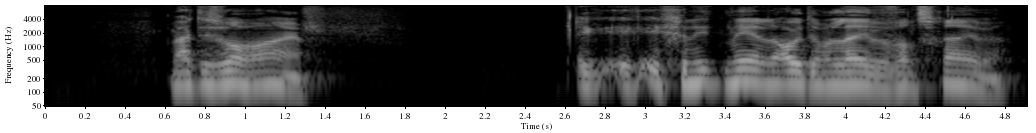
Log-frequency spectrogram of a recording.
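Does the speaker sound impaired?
Yes: Parkinson's disease; progressive incurable Parkinson's disease, diagnosed years ago, already ill before diagnosis, 50% dementia risk, heading toward invalidity; speaks with difficulty, half purely Parkinson motor problem, emotional tearfulness partly from disease.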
